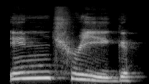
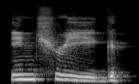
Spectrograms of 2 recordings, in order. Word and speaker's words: intrigue: but we pronounce it intrigue intrigue we don't pronounce this U or E really Intrigue okay Intrigue so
